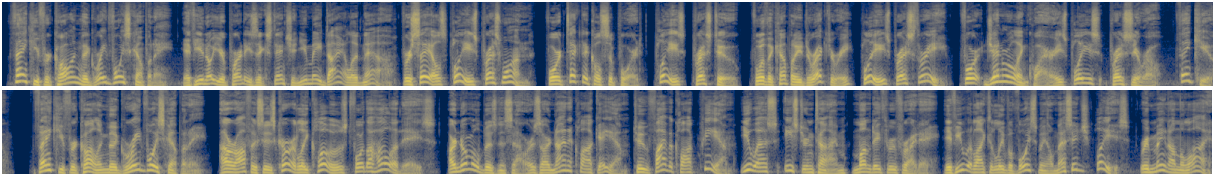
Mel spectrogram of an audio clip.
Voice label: US English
